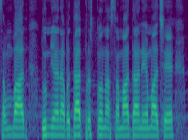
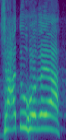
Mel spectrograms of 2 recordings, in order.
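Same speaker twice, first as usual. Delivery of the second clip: overjoyed, higher and louder, stretched out slow; excited shout; 8 semitones higher, 7 dB louder, slower than usual. Retold or imitated. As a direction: shout the good news like a miracle happened. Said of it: "મને કે". (ખુશીથી બૂમ પાડતી બહેન)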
